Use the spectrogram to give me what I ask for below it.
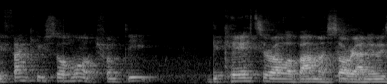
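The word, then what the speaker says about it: Decatur: It's Decator."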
